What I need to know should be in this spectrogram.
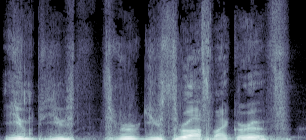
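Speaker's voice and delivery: chuckling playful rebuke; laughing tease. Real, not acted. Pastor teases son in the crowd, laughing. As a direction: laugh through the words. Teasing son who interrupted.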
